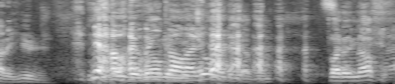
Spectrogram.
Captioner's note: laughter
